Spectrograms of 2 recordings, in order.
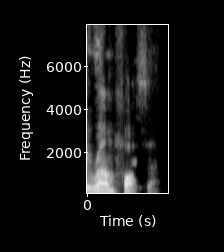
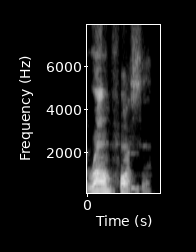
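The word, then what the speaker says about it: Ramaphosa: the h cuz we phonetically the ph makes an f sound but maybe in so they say ram fossa not rama but ram fossa rampulsa yeah f like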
